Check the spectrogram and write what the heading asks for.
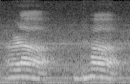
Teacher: जिसके उच्चारण में जिह्वा की नोक झटके से नीचे गिरती है · झटका से नीचे आ रहा है जीभ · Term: उत्क्षिप्त व्यंजन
